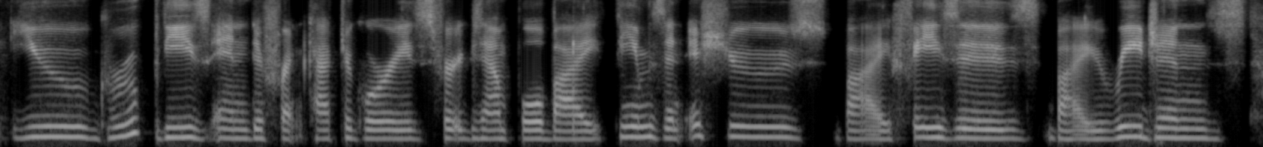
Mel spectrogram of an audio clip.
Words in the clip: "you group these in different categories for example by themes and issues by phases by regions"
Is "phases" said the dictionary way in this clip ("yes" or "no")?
yes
